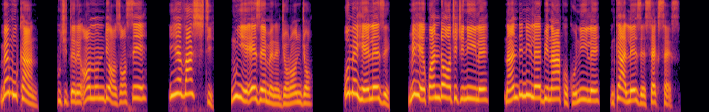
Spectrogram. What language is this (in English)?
Igbo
